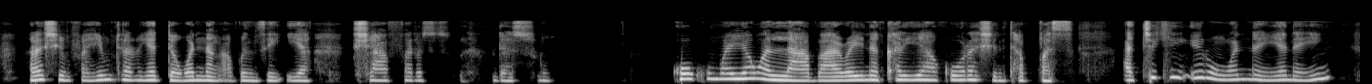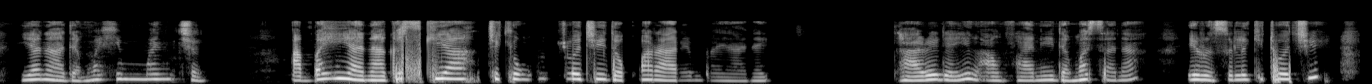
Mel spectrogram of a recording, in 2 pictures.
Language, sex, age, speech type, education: Hausa, female, 15-29, spontaneous, secondary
